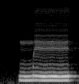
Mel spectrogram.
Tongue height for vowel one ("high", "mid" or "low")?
mid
